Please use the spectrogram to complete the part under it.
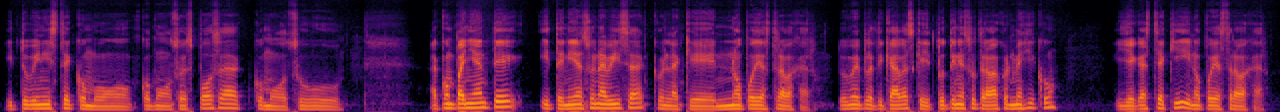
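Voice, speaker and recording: A man's voice: medium pitch, moderate pace, a little mellow, clear, resonant tone, no echo, clean studio sound. A man with a Mexican Spanish accent hosts a podcast, interviewing a guest in a conversational way.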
